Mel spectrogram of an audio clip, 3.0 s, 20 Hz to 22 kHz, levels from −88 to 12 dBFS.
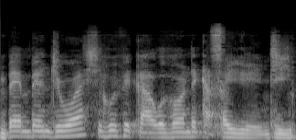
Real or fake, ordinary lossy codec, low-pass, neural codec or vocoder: fake; AAC, 32 kbps; 10.8 kHz; codec, 24 kHz, 1 kbps, SNAC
